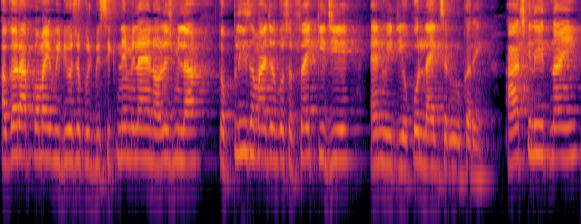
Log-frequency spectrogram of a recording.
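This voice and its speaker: A man's voice: high voice, steady tone, fast, few pauses, fairly bright tone. A man teaching a coaching class lecture, explaining step by step and often checking that students follow. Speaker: physics tutor. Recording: dull lo-fi recording.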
